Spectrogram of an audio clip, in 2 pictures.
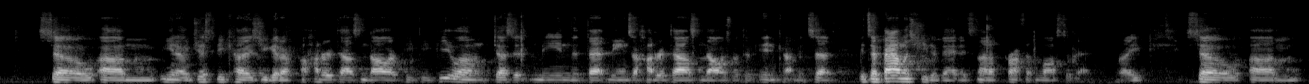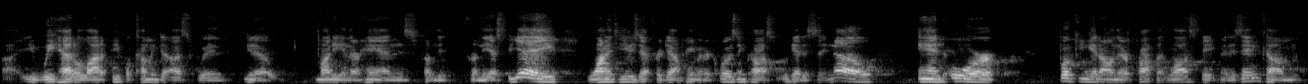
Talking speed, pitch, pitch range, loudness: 195 wpm, 110 Hz, 100-120 Hz, -25 LUFS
